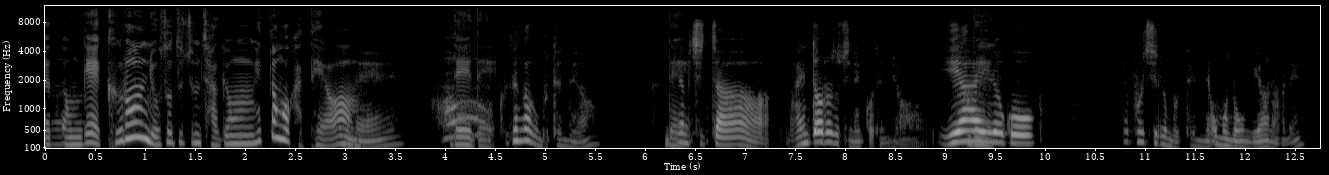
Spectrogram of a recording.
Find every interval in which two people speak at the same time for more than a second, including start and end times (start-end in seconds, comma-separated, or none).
none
